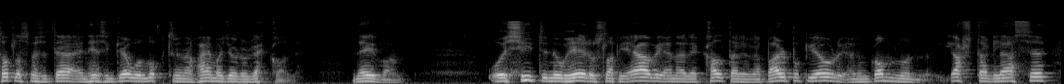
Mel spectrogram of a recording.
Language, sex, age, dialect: Faroese, male, 36-60, Vágar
